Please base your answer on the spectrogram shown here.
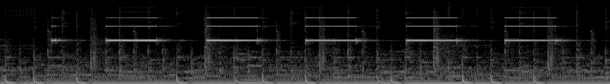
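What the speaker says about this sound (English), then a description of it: "there is that audible beep" A series of sharp electronic beeps repeats in a steady pattern, each tone clear and close, with clicks between them, from a Pride GoGo Carbon folding mobility scooter as an NFC key fob is placed on it.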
